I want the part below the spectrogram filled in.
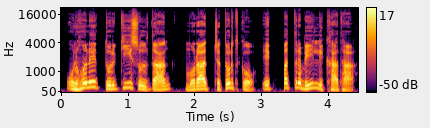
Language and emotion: Hindi, neutral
